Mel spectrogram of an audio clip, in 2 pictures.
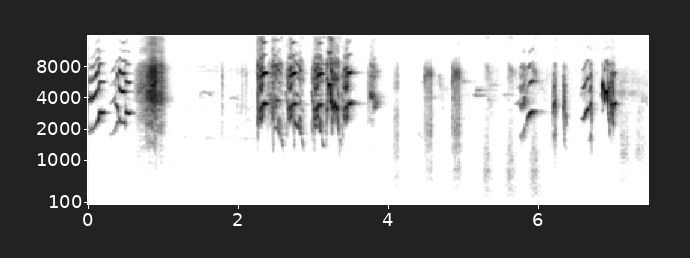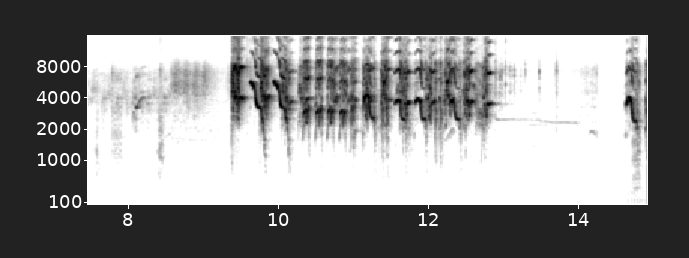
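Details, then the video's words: A female Javan myna calls to attract a male: short squawk bursts and scattered clicks, then a dense three-second volley of rapid whistled and harsh notes, followed by quiet. "Kicauan suara burung jalak kebo betina manggil jantan"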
